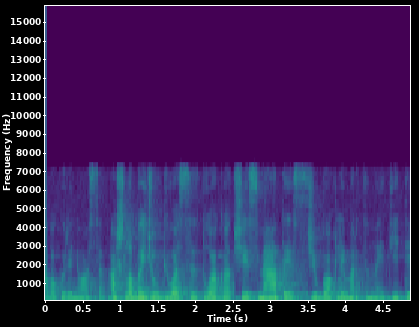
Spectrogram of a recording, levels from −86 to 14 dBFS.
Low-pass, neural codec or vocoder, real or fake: 7.2 kHz; none; real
